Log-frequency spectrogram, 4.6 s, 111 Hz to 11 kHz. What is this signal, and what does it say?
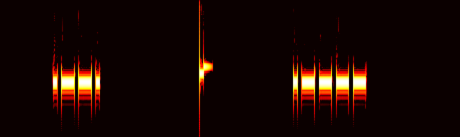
Morse code, heard as a keyed tone, about 29 wpm, 700 Hz. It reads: P 1
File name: Single-Letter-Number-28wpm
